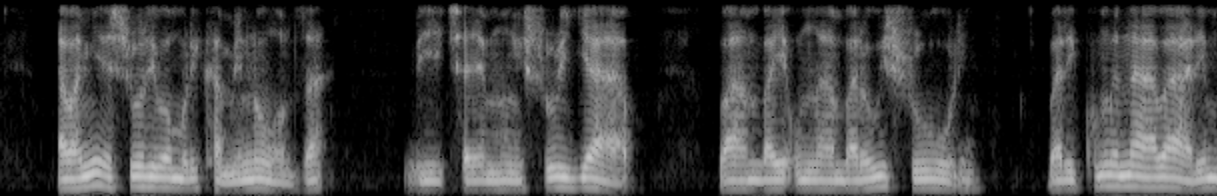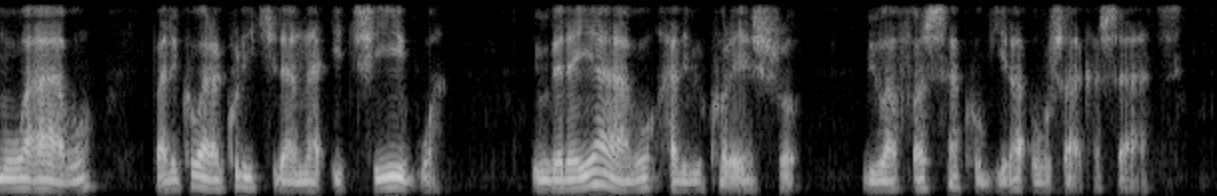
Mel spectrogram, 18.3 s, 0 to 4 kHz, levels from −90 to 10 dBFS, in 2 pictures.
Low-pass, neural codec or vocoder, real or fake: 3.6 kHz; codec, 16 kHz, 4.8 kbps, FACodec; fake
